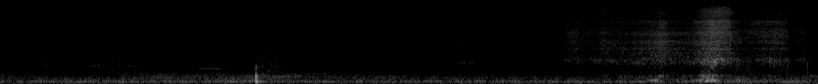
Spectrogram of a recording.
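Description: Faint papery rustling and scratching for about two seconds near the end, loudest just before it stops, after a single sharp click about two and a half seconds in, over a low steady hum.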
